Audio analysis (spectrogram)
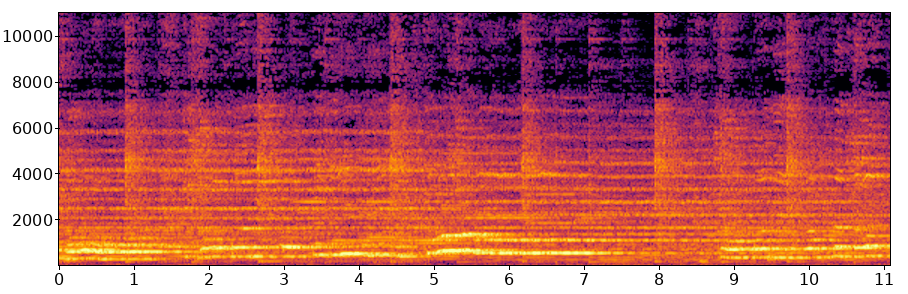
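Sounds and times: man singing into a microphone: 0:00.0 - 0:07.3, 0:08.7 - 0:11.0
instrumental accompaniment: 0:00.0 - 0:11.0.

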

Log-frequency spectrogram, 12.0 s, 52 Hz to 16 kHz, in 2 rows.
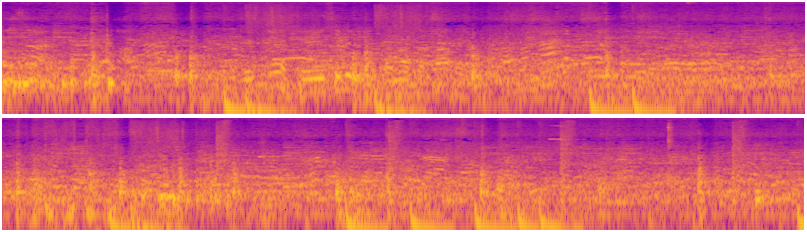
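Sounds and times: people chattering: 0:00.0 - 0:12.0
music playing: 0:01.5 - 0:12.0
low thuds: 0:08.6 - 0:10.4.

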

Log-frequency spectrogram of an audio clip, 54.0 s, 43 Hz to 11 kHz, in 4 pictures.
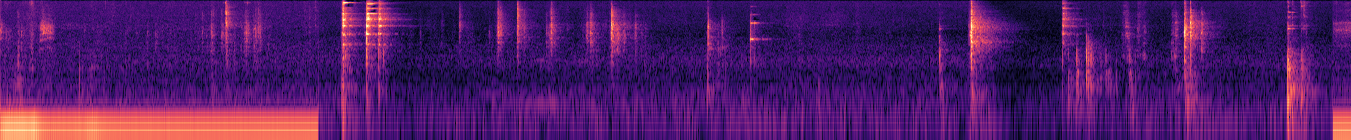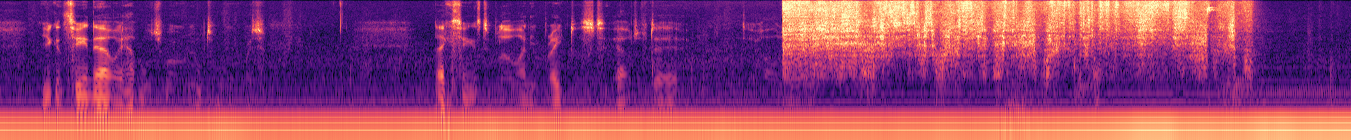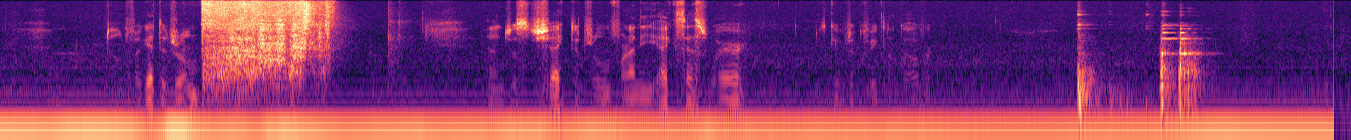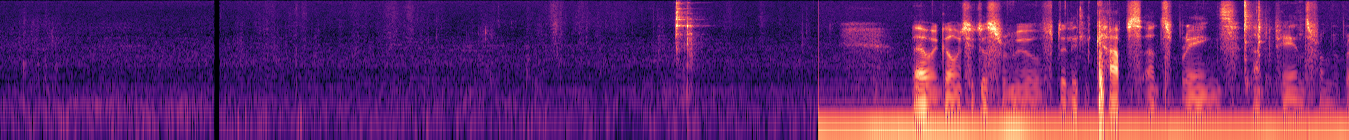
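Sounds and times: steady low hum: 0:00.0 - 0:03.3, 0:13.2 - 0:40.4, 0:48.6 - 0:54.0
compressed air blast: 0:21.3 - 0:26.2, 0:29.0 - 0:30.5
metal clinks and knocks: 0:37.8 - 0:39.2.

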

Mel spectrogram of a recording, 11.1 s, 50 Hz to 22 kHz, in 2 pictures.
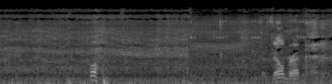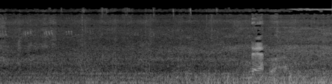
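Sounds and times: low rumble of street traffic: 0:00.0 - 0:11.0.

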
